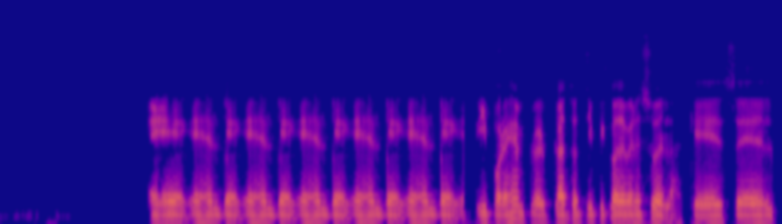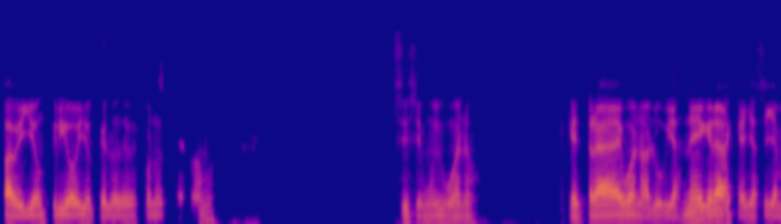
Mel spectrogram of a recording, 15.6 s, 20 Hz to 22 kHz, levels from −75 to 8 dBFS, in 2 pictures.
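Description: From 2.26 to 4.62 s the speech falls into a broken-record loop: a 0.54 s fragment repeats exactly, back to back, four times, and the speech that belonged there is lost. The likely cause is a stalled player or stream resending its last buffered fragment.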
